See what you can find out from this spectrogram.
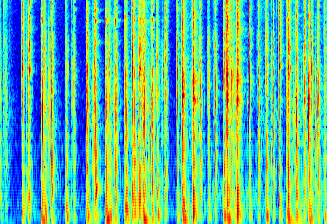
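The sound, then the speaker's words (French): Rapid, uneven clicking of fingers typing on a computer keyboard, fairly loud, with many quick keystrokes in irregular bursts and no voices. “Eh oui, c'est le son de quelqu'un qui tape sur un clavier d'ordinateur.”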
